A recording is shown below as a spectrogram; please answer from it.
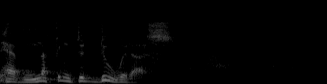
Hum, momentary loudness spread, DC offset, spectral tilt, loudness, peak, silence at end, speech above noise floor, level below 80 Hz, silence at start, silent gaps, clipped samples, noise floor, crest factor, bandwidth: none; 5 LU; under 0.1%; -5 dB/octave; -49 LUFS; -32 dBFS; 1 s; 29 dB; -82 dBFS; 0 s; none; under 0.1%; -78 dBFS; 20 dB; 7.6 kHz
